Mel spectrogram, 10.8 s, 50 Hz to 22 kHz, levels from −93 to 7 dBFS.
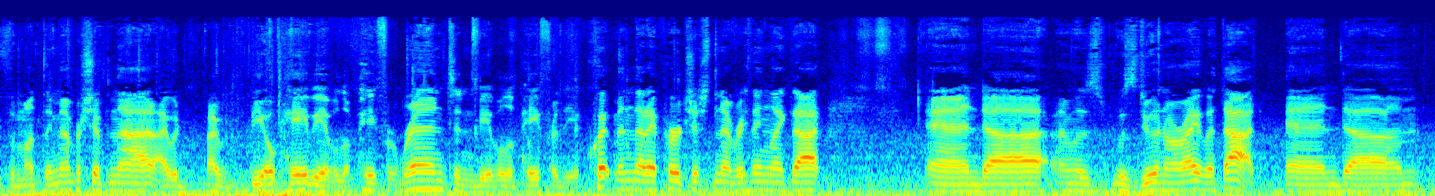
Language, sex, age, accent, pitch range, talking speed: English, male, 30-49, American, 105-120 Hz, 240 wpm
